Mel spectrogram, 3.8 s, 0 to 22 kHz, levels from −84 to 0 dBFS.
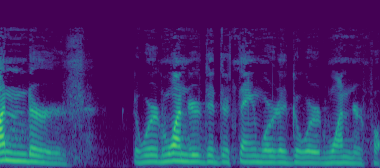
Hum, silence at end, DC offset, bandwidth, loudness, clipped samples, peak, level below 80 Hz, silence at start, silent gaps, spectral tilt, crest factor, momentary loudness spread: none; 0 s; under 0.1%; 11.5 kHz; -30 LUFS; under 0.1%; -6 dBFS; -72 dBFS; 0 s; none; -7 dB/octave; 24 dB; 14 LU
